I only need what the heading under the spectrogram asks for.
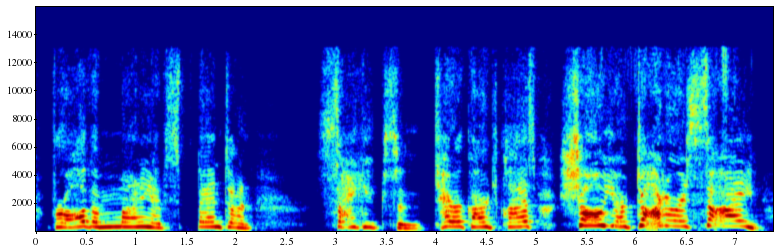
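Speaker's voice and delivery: loud, high scream, stretched slow; screaming inwardly. Retold or imitated. Widow demanding a sign from late husband, acted-out scream. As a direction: build to a drawn-out, pleading yell. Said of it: "I just started screaming in my head".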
